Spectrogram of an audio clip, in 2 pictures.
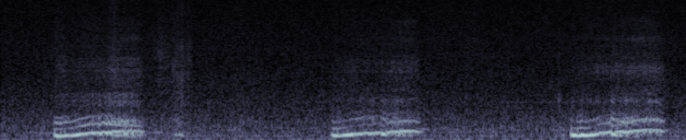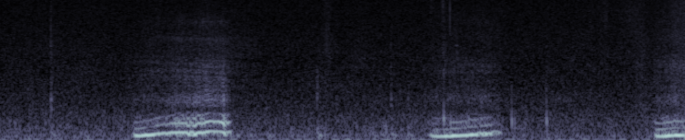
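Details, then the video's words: Domestic cat asleep and snoring steadily: five low, buzzy, slightly rising snores of about a second each, spaced evenly around two and a half seconds apart, with little else audible. "코고는 고양이 Snoring cat"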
